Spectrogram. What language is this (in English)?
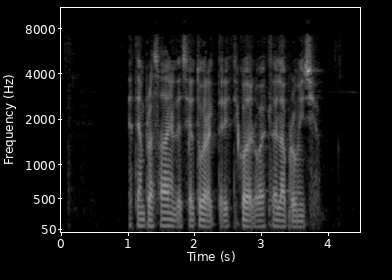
Spanish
